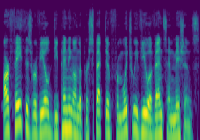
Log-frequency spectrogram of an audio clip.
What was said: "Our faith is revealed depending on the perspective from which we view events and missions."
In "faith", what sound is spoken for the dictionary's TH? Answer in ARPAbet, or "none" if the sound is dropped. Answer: TH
